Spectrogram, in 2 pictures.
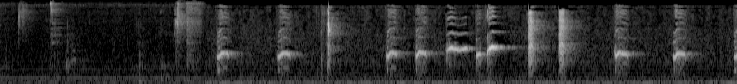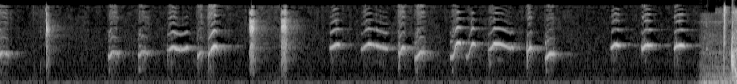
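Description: A cockatiel gives quick, bright whistled notes, repeated in a lively stream with sharp clicks between.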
